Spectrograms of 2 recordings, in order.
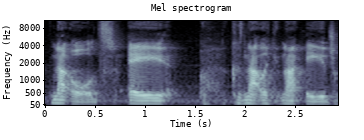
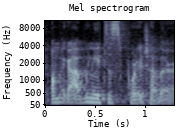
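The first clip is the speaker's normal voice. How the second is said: higher, softer, very fast mock gush; mock supportive gushing; 5 semitones higher, 6 dB quieter, much faster than usual. Streamer parodying herself preaching mutual support, quick mock gushing. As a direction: rattle it off high and light, mock-earnest. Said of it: "talking about being like".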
